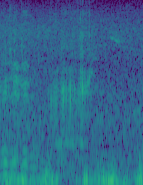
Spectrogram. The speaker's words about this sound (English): Exactly, sheep. See, the sheep thinks it's a good idea, don't you? Exactly.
